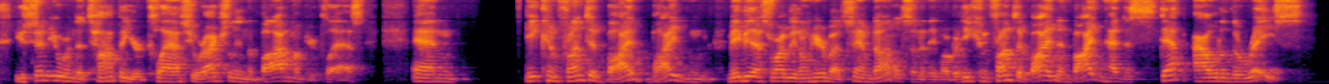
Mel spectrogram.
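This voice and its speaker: Talking at a fairly quick pace, this man has a fairly high, somewhat breathy voice and lively intonation. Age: 70s. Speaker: talk show host. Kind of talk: panel discussion. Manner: halting.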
